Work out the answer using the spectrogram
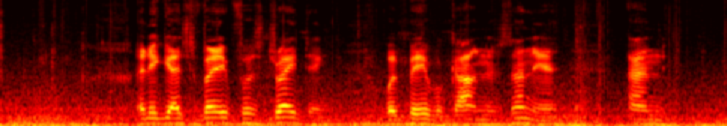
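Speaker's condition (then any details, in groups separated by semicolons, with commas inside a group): MND; synthetic voice from banked voice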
